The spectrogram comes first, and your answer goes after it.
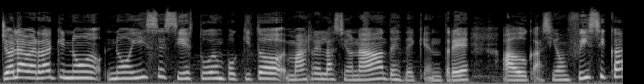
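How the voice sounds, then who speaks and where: With lively intonation, a woman talks in a high voice at a moderate pace. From Argentina, Mendoza (Santa Rosa). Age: 20s. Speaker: harvest festival queen candidate and PE student. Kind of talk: radio interview. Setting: studio.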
